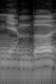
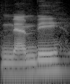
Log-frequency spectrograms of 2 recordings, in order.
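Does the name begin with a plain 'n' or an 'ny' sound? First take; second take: ny; plain n. First: The name begins with an ny sound. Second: The name begins with a plain n sound. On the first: This is how people actually say it. The speaker calls it right. "but you say Ñemby" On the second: This is how the spelling seems to read. The speaker calls it wrong. "It looks like it's uh, pronounced Nembi"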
